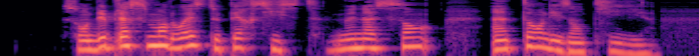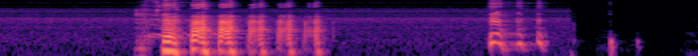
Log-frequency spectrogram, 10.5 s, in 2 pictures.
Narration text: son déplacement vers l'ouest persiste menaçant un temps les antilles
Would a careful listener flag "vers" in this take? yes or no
yes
